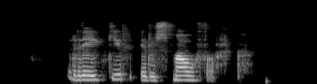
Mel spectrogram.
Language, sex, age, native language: Icelandic, female, 30-39, Icelandic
